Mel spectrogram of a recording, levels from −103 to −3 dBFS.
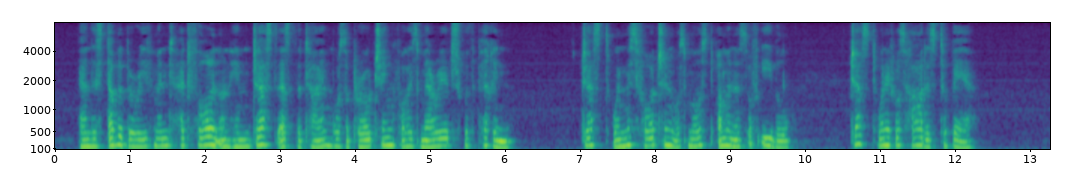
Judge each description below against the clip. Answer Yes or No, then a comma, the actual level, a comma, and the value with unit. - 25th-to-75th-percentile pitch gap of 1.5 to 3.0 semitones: Yes, average, 2.7 semitones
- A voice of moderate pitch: Yes, medium, 160 Hz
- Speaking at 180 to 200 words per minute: No, average, 155 wpm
